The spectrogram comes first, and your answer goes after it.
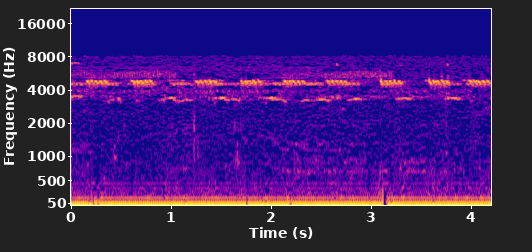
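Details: Night cricket chorus from eastern Botswana wilderness, 2:30 AM on 21 May 2016: bright, evenly spaced high chirps repeating roughly twice a second above a deep continuous drone, with occasional soft thumps.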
